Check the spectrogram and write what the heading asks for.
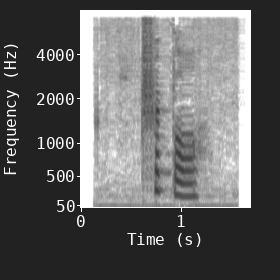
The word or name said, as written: tripple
